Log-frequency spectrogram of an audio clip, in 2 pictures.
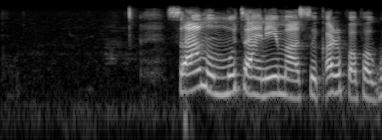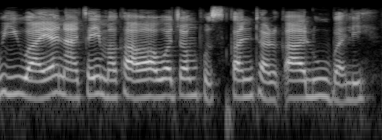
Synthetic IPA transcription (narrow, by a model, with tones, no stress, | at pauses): saː˦mʊ˨mːʊ˦taː˨neː˦maː˨suː˦kʼɐ˦rɸɐ˨ɸa˨ɡʷʊ˦jwaː˨jɐ˦naː˨ta˦jmɐ˨kaː˦waː˦wɐ˦d͡ʒɛ˦mɸʊ˨skɐ˦ntɐ˨rkʼaː˦luː˦bɐ˨leː˦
